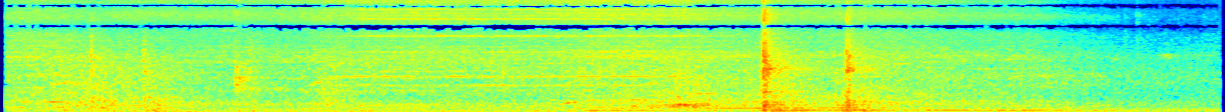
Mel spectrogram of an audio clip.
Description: parking lot

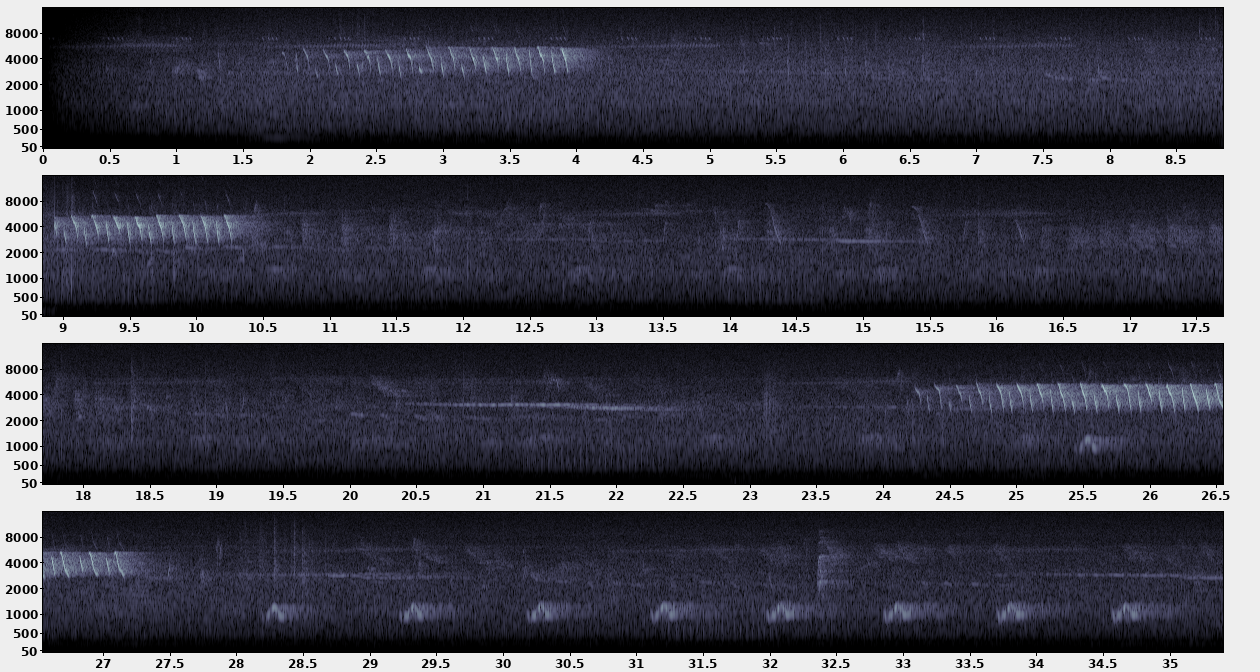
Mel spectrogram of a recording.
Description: Hume's treecreeper

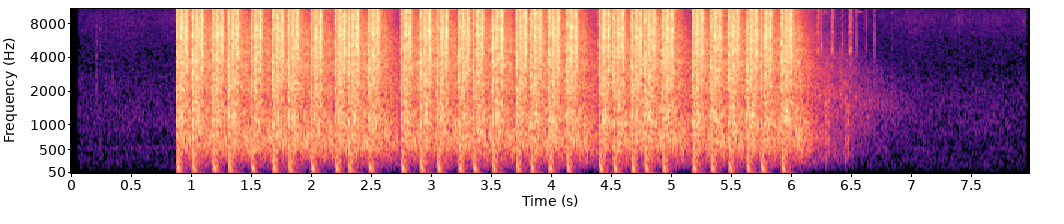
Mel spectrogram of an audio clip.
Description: Glock, تفنگ

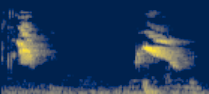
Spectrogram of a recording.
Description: Caracal; سیاهگوش

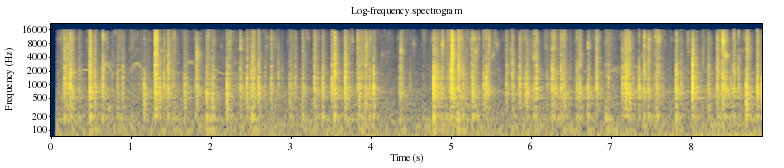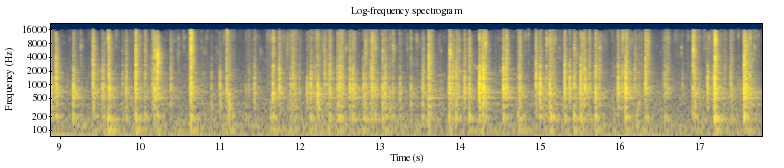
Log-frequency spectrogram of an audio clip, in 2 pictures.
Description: Rain on gutter

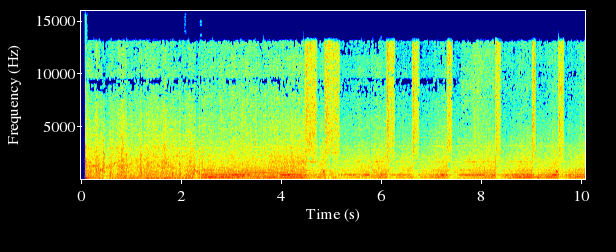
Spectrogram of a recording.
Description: Rolling, نورد آهن

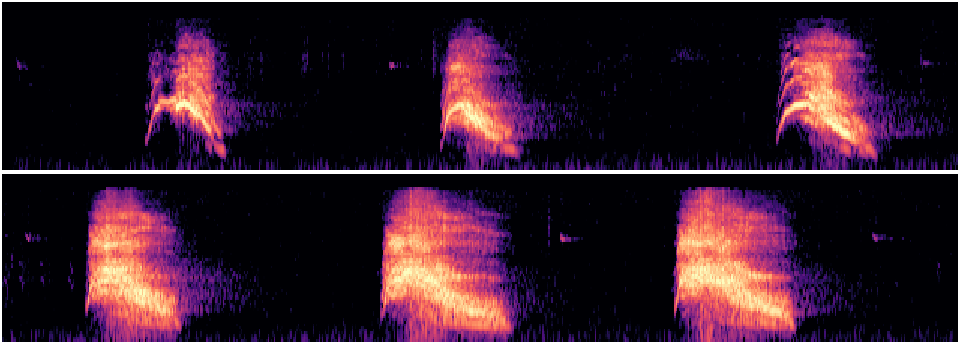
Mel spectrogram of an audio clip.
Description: Cougar; شیر کوهی

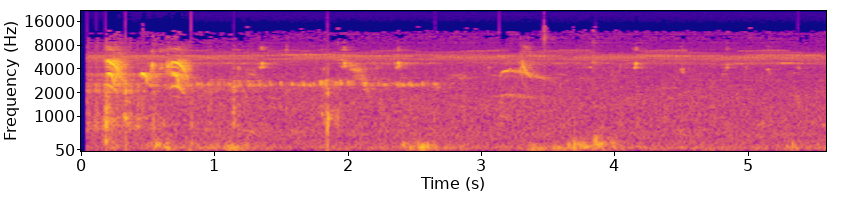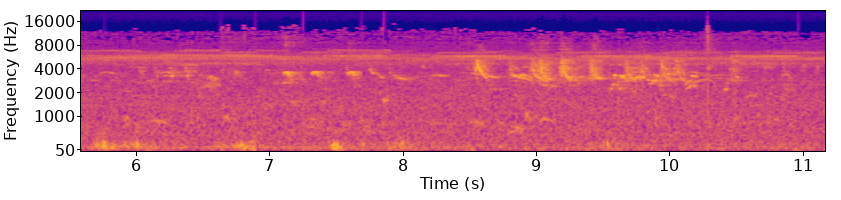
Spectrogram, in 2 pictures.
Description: Common waxbill

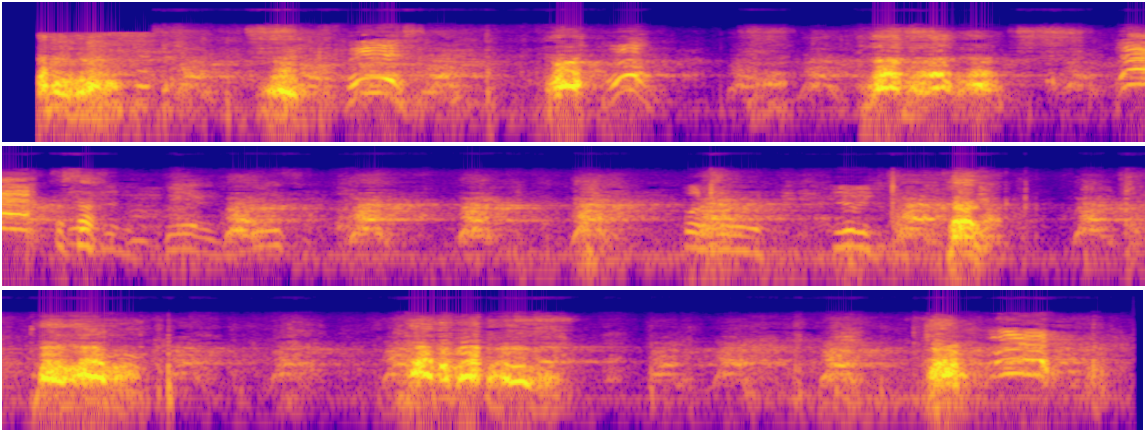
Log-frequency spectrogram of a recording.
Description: sarabi dog; پارس سگ; سگ سرآبی

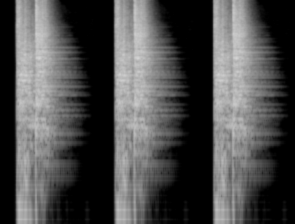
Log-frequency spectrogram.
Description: metal tray; افتادن; افتادن سینی فلزی

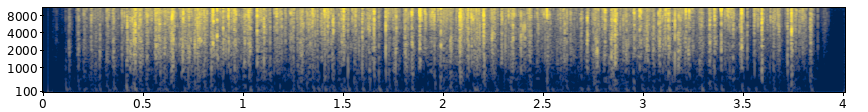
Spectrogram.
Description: Centipede

